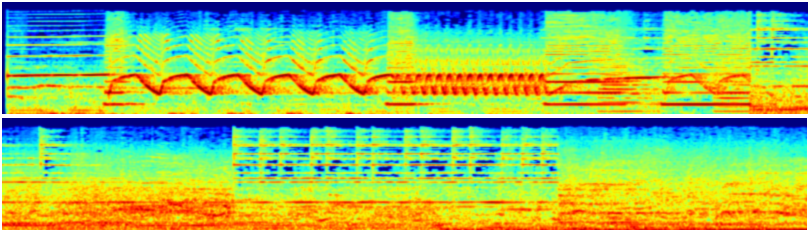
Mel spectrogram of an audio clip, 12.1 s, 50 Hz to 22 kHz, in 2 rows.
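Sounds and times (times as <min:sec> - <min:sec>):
electronic siren: 0:00.0 - 0:07.8.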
